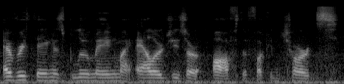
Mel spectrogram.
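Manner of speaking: ordinary talk, nothing marked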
